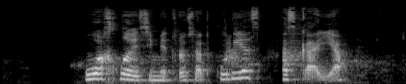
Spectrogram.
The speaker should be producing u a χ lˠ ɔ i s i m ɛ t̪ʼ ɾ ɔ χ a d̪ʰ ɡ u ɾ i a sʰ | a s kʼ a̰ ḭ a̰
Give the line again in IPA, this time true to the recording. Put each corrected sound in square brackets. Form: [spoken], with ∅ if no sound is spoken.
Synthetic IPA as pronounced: u a χ lˠ ɔ [ɛ] s i m ɛ t̪ʼ ɾ ɔ [s] a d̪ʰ ɡ u ɾ i a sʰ | a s kʼ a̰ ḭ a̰

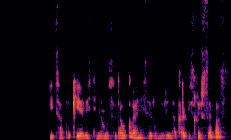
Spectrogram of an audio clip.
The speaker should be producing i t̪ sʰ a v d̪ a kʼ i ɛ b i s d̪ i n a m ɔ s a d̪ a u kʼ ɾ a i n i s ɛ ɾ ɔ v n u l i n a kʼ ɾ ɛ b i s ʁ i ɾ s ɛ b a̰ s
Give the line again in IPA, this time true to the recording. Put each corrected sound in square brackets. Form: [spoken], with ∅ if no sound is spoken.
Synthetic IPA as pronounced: i t̪ sʰ a v d̪ a kʼ i ɛ [v] i s d̪ i n a m ɔ s a d̪ a u kʼ ɾ a i n i s ɛ ɾ ɔ v n u l i n a kʼ ɾ ɛ b i s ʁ i ɾ s ɛ b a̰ s

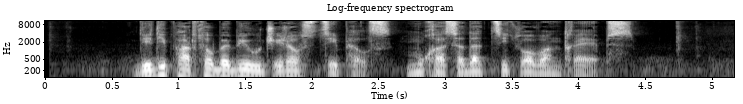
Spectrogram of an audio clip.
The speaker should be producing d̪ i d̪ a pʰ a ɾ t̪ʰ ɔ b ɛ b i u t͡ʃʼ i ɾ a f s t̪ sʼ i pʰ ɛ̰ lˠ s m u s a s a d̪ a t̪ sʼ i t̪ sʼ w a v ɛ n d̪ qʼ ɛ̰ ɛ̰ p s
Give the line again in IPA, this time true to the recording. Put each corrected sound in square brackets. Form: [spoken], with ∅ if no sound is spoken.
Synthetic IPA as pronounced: d̪ i d̪ [i] pʰ a ɾ t̪ʰ ɔ b ɛ b i u t͡ʃʼ i ɾ a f s t̪ sʼ i pʰ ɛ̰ lˠ s m u [χ] a s a d̪ a t̪ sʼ i t̪ sʼ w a v [a] n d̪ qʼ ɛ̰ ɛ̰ p s

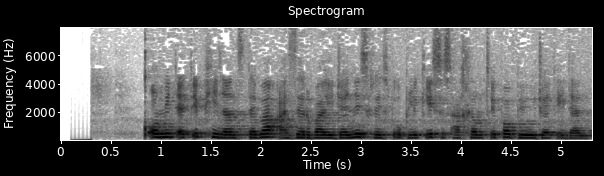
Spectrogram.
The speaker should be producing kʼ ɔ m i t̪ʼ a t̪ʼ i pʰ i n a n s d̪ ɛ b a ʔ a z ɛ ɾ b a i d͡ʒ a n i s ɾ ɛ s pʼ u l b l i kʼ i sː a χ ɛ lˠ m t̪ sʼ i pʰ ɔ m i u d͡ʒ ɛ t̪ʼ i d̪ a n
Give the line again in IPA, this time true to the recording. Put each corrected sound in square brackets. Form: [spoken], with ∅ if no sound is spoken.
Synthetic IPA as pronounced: kʼ ɔ m i t̪ʼ [ɛ] t̪ʼ i pʰ i n a n s d̪ ɛ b a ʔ a z ɛ ɾ b a i d͡ʒ a n i s ɾ ɛ s pʼ u [∅] b l i kʼ i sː a χ ɛ lˠ m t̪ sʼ i pʰ ɔ [b] i u d͡ʒ ɛ t̪ʼ i d̪ a n

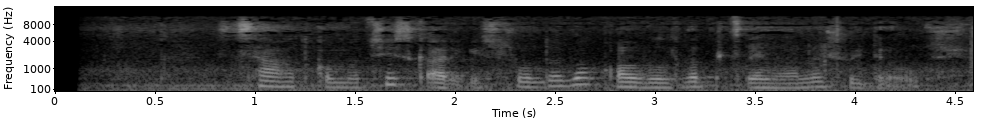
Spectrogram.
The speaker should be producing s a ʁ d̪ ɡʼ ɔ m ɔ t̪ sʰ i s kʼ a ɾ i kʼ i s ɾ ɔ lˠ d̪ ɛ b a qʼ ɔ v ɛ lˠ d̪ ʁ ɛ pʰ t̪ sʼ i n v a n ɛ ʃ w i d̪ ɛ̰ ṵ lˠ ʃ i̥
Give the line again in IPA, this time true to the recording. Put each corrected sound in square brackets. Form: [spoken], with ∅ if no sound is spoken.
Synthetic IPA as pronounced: s a ʁ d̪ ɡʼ ɔ m ɔ t̪ sʰ i s kʼ a ɾ i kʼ i s ɾ [u] lˠ d̪ ɛ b a qʼ ɔ v ɛ lˠ d̪ ʁ ɛ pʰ t̪ sʼ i n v a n ɛ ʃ w i d̪ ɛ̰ ṵ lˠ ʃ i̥

